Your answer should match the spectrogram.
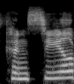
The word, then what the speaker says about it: conceal: complain another word is conceal remember the first if a c is followed by an EI or Y it makes the S sound so then we'll also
